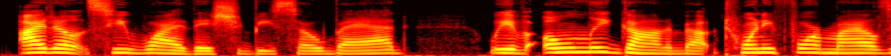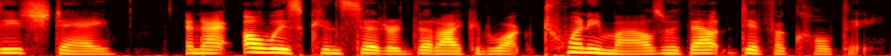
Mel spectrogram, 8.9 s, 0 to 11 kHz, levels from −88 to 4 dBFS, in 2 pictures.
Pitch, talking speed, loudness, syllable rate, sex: 190 Hz, 210 wpm, -22 LUFS, 5.8 syllables/s, female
